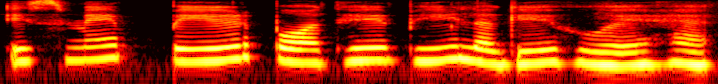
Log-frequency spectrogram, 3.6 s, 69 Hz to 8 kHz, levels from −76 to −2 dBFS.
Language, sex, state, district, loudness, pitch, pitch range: Hindi, female, Rajasthan, Jaipur, -16 LUFS, 255 Hz, 230-270 Hz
